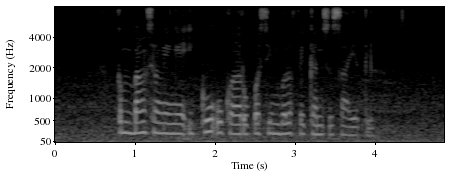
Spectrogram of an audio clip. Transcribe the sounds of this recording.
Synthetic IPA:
kəmbaŋsɾəŋeŋeʔikuʔuɡ̥ɔ̤aɾupɔsimbəlfeɡ̥ansəsajət̪i

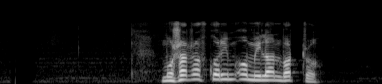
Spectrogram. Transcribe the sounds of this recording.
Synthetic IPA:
moʃaɾːofʰkoɾimomilɔnbɔʈːɾo

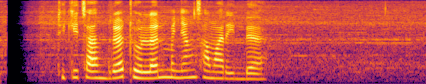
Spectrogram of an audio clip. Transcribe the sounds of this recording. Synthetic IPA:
d̪̥i̤kit͡ʃand̪ɾaɖ̪̥o̤lanməɲaŋsamaɾinda

